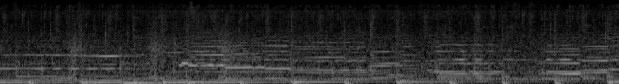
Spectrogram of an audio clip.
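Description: Rain falls in the video game Atelier Ryza 2, a steady hiss of drops on surfaces layered under game music with a looping melodic accompaniment.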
